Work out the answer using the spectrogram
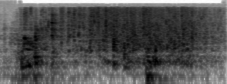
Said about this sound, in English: Can you get another flush, please, just to make sure it's all gone? Thank you very much. Clean bowl.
